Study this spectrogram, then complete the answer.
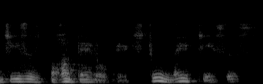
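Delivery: hushed resignation. Acted. Grieving sister tells Jesus it is too late, hushed resignation. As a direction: let the words sink away, quietly resigned. Mary's hopeless words to Jesus, acted.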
